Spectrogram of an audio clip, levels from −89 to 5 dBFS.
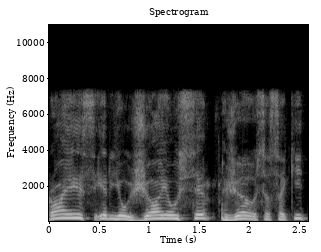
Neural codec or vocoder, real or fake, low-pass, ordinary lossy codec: none; real; 7.2 kHz; AAC, 64 kbps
